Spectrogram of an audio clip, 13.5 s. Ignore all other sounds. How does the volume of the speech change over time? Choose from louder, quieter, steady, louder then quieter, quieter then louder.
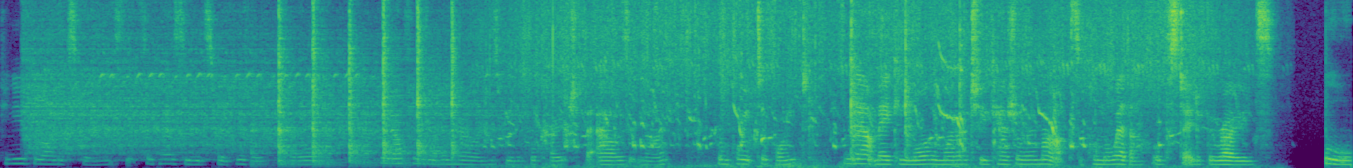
louder.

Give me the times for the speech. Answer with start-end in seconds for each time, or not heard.
0.0-13.4.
